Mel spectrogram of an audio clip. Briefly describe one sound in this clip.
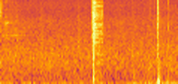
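Steel sword blades clash together.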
